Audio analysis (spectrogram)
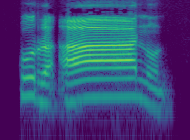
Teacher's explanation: র সাকিনের ডান দিকে পেশ এসেছে, তাই রকে পুর করে পড়বো।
